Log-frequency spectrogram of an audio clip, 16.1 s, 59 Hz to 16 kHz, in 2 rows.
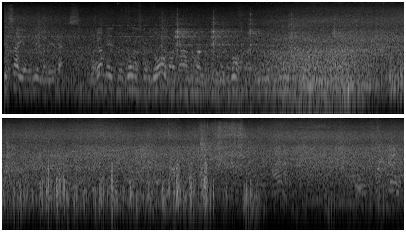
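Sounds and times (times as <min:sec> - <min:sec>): wind and road noise: 0:00.4 - 0:16.0.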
